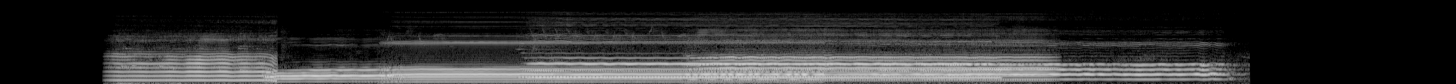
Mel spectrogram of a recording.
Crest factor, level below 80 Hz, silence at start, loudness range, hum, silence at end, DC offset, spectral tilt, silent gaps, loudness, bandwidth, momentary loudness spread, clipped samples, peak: 16 dB; -54 dBFS; 1.05 s; 7 LU; none; 2.15 s; under 0.1%; -7 dB/octave; none; -16 LUFS; 12.5 kHz; 7 LU; under 0.1%; -2 dBFS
